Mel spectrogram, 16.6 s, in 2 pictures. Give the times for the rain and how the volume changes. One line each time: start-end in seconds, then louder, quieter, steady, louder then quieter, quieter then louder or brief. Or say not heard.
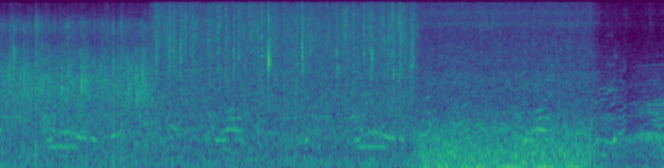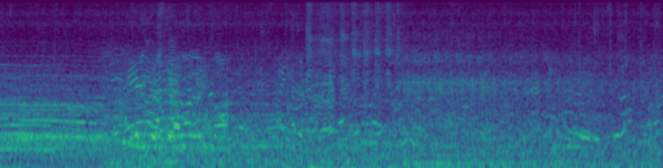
0.0-16.5 quieter.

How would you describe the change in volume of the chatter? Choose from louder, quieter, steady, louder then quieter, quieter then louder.
louder then quieter.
